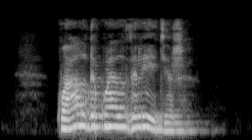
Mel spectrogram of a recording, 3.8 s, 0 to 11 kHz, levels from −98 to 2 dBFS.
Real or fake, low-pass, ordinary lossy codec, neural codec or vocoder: fake; 7.2 kHz; AAC, 64 kbps; codec, 16 kHz, 4 kbps, FreqCodec, larger model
